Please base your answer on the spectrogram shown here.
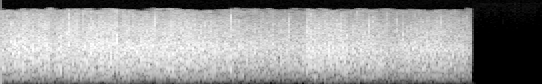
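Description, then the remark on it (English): Loud, sustained applause from a large crowd in a packed hall, interrupting a political speech calling for a citizens' assembly on unity and referendums, a dense steady wash of many hands clapping at once that cuts off abruptly after a couple of seconds, with no voices audible. “a very strong statement there, interrupted by a lot of applause.”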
